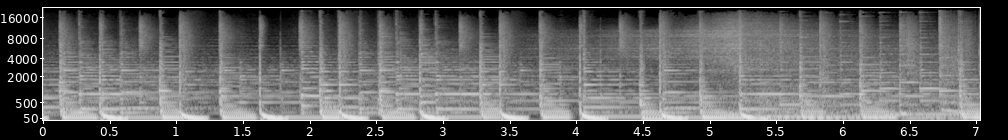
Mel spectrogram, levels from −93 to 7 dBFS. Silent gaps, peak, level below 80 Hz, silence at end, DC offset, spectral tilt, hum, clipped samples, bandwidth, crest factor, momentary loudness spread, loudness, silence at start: none; 0 dBFS; -14 dBFS; 0 s; under 0.1%; -5 dB/octave; none; under 0.1%; 19.5 kHz; 10 dB; 4 LU; -13 LUFS; 0 s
